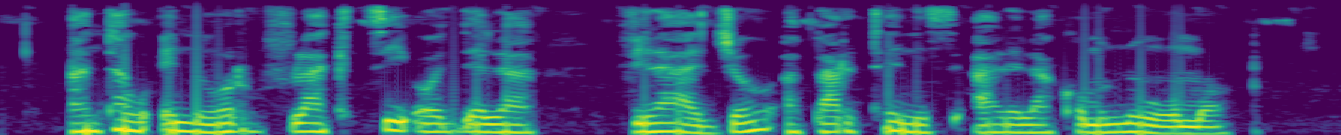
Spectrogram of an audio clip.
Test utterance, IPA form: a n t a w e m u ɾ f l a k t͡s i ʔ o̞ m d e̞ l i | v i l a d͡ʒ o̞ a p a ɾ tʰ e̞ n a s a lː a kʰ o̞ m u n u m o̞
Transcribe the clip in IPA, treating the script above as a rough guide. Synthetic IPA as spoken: a n t a w e n u ɾ f l a k t͡s i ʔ o̞ d e̞ l a | v i l a d͡ʒ o̞ a p a ɾ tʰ e̞ n i s a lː a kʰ o̞ m u n u m o̞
